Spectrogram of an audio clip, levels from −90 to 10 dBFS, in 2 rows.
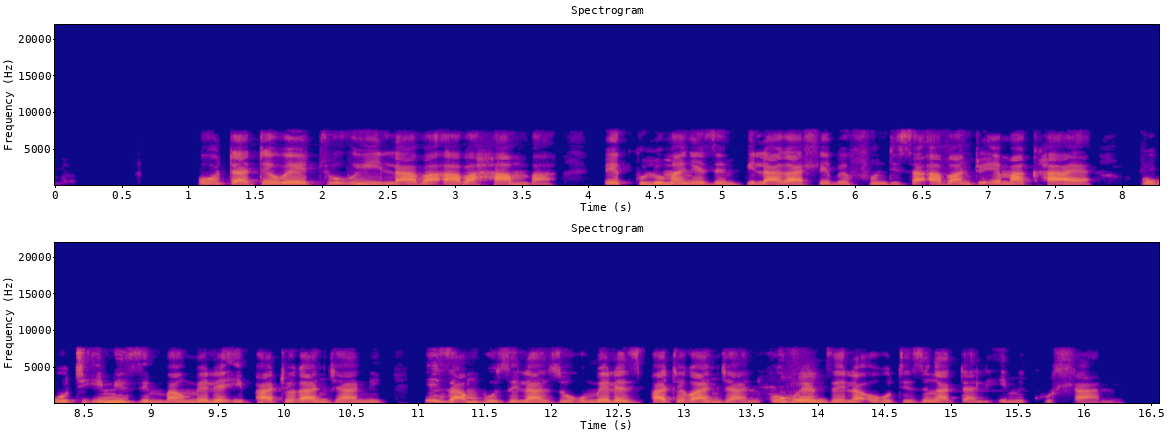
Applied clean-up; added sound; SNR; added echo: none; none; none; none.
